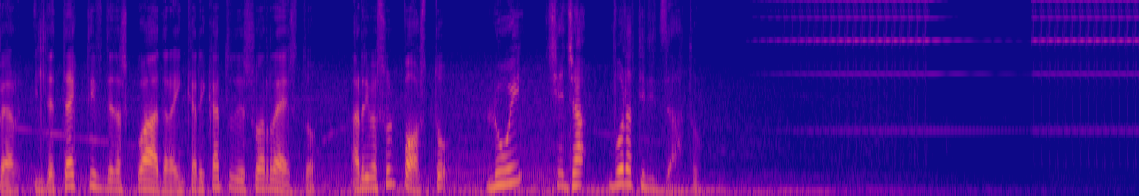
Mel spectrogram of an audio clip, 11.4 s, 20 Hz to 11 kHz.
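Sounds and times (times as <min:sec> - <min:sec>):
speech: 0:00.0 - 0:07.1
telephone ringing with a trilling bell: 0:07.5 - 0:11.3.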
